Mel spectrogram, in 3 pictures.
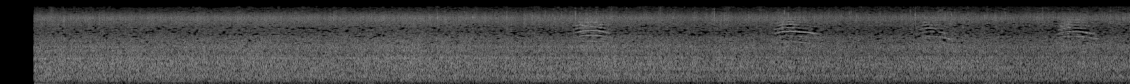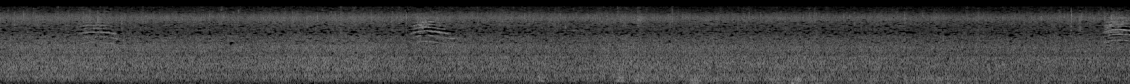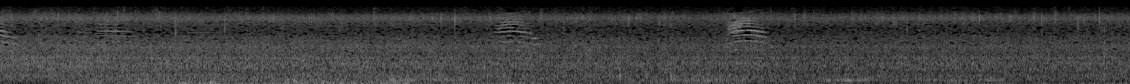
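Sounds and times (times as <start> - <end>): steady rain falling: 0.4 - 33.9
short high-pitched calls: 5.8 - 6.2, 7.7 - 8.2, 9.2 - 9.6, 10.6 - 11.0, 12.1 - 12.5, 15.4 - 15.9, 22.3 - 22.8, 23.4 - 24.0, 27.6 - 28.0, 29.9 - 30.3.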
